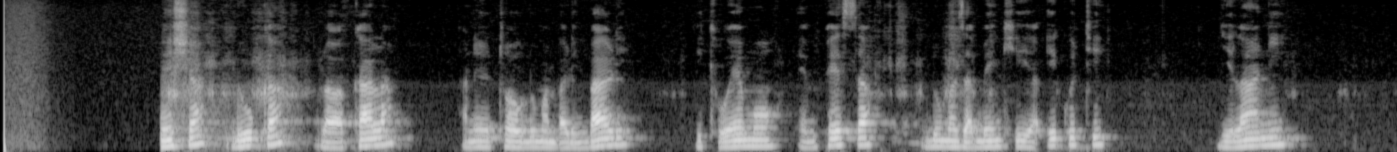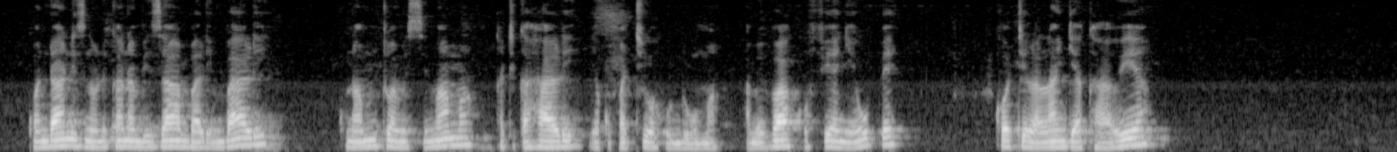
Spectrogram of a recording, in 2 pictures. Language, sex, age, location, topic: Swahili, male, 25-35, Dar es Salaam, finance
